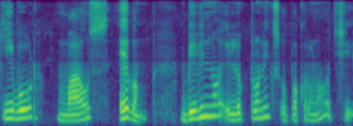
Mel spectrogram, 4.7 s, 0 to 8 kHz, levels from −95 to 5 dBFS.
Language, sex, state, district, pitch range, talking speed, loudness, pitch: Odia, male, Odisha, Nuapada, 155-215 Hz, 90 wpm, -17 LUFS, 185 Hz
